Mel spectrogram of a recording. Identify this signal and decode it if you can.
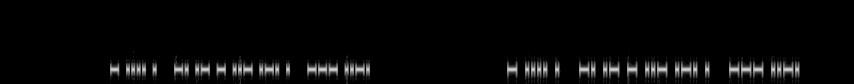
Morse code, heard as a keyed tone, about 37 wpm, 700 Hz. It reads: THE NATURE OF THE NATURE OF
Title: Speed-Racing - Sets of 3 Words 30wpm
